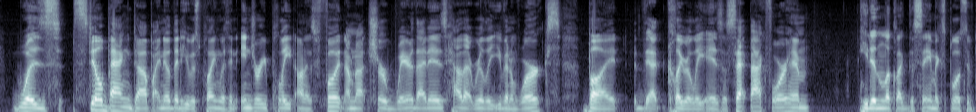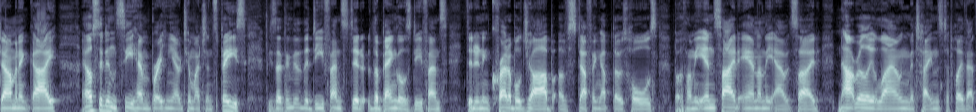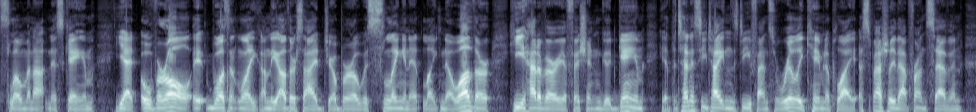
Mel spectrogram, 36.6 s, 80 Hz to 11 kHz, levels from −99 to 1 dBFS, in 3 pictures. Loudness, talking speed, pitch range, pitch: -20 LUFS, 215 wpm, 95-110 Hz, 105 Hz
